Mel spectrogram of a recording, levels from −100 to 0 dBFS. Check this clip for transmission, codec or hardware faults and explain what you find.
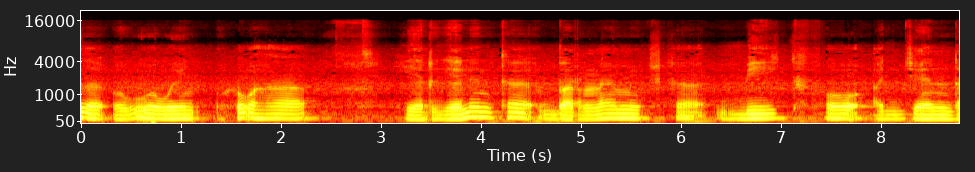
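One fault appears in this speech clip. Time-stretched section, 1.76 s to the end: the speech abruptly slows to about 0.59 times its original pace while keeping its pitch, likely from software stretching the audio to a target length by repeating short pieces. The result sounds dragging.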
